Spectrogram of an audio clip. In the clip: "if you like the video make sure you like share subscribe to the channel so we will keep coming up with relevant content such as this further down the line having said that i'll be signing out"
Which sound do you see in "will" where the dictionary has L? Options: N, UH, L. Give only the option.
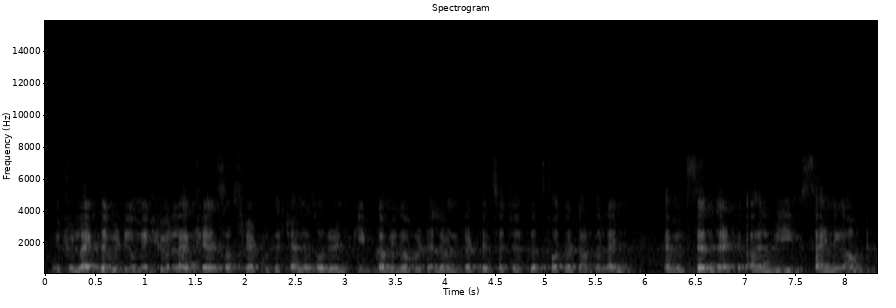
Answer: N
